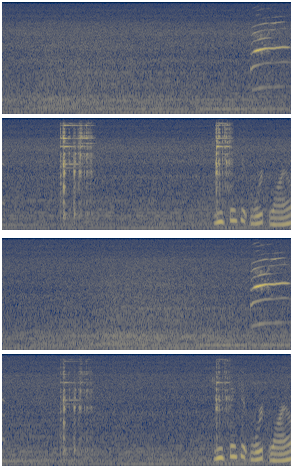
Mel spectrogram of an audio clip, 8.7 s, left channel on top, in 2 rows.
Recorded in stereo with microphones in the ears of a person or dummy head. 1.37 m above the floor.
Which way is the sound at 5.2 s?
40° left (ahead or behind).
